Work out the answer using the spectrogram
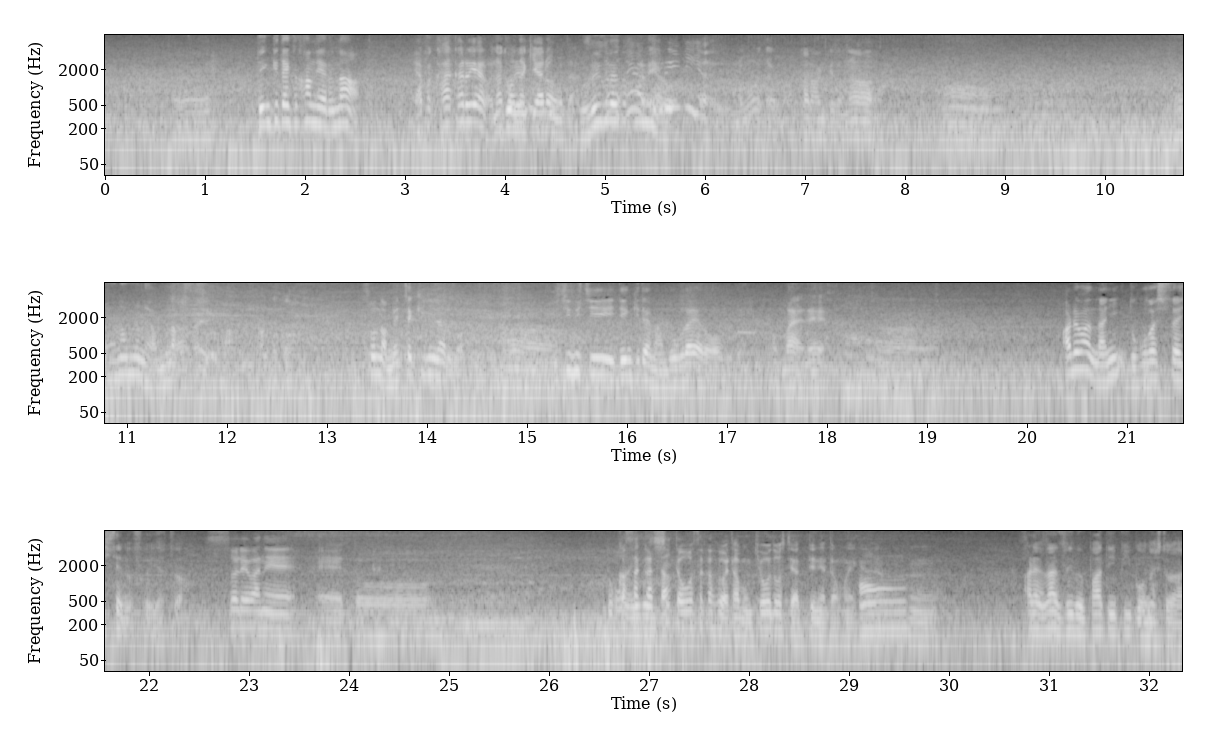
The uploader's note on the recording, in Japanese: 本町駅 from Radiotalk。梅田から難波方面を歩きながらラジオ。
